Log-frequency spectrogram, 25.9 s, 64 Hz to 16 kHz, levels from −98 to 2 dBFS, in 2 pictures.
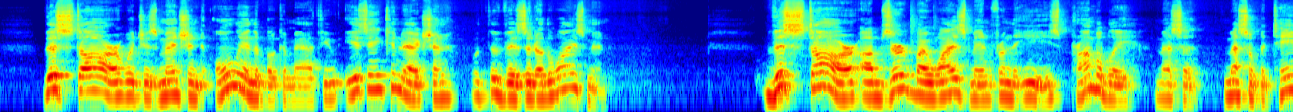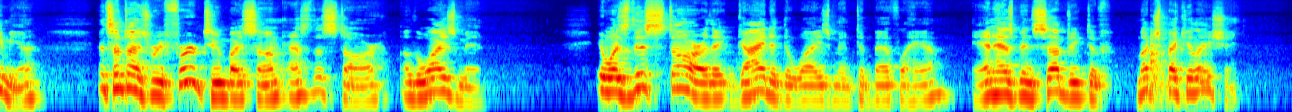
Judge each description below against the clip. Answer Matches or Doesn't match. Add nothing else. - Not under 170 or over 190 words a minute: Doesn't match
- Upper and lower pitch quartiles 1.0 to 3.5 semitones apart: Doesn't match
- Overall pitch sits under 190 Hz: Matches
